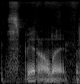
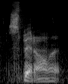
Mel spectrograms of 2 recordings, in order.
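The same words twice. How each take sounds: First: Put-on breathy whispered old lady; whispered granny voice; Granny's whisper. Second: Low, soft granny mutter; deep quiet granny voice; Granny again. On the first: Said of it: "And then you have Granny over here just". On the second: Retold or imitated. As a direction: drop low like Granny egging you on. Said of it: "She's over here".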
